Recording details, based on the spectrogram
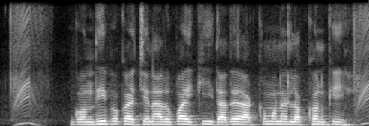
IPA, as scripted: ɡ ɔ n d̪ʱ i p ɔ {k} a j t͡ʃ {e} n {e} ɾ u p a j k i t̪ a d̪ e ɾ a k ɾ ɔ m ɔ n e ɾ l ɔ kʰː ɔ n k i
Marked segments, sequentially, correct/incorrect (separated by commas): correct, correct, incorrect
